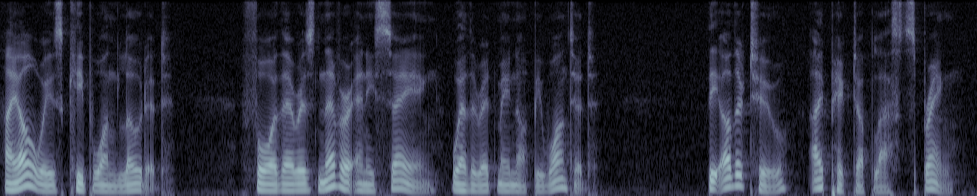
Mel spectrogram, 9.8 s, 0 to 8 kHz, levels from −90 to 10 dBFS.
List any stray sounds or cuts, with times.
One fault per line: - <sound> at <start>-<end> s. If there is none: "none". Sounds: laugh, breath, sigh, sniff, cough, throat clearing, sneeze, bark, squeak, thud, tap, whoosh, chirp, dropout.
none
